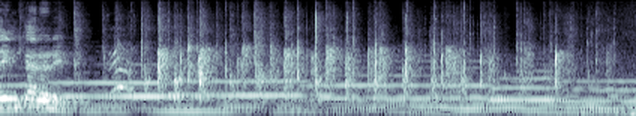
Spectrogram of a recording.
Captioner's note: applauding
